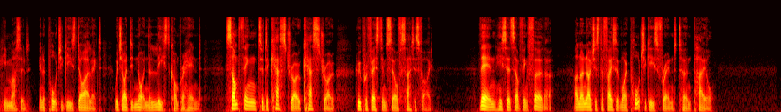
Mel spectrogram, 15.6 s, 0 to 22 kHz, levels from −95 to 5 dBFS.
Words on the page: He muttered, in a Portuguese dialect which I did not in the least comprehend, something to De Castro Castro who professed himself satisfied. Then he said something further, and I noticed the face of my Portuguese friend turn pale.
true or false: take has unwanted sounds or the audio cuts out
false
